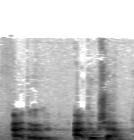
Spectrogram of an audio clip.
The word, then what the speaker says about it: Adoshem: So whenever we see that spelling, we pronounce it Adoshem, right? We pronounce it. That's how we pronounce it. We pronounce it Adonai. Right, so it's interesting. In Ashkenazic, we say Adoshem to not say the name.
